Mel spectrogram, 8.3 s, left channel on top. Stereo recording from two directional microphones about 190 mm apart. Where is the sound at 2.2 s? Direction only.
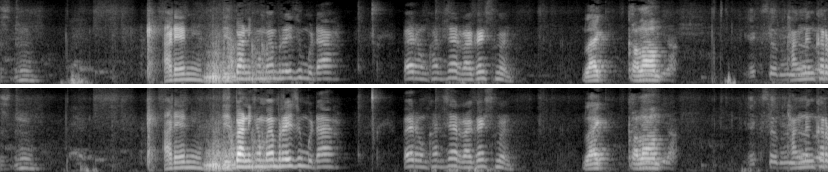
45° right (ahead or behind); by 3.1 s 60° right (ahead or behind).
